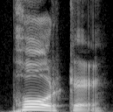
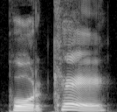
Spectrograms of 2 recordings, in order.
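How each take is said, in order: First: "por qué" with por stressed and qué falling away; "por qué" as the word for because, weight on por. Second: "por qué" with qué stressed. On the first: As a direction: lean on the first syllable, por. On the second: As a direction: lean on the last syllable, qué, in "por qué". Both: Shown as a demonstration. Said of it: "the stress is on different parts".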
